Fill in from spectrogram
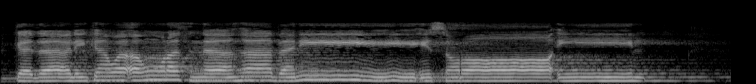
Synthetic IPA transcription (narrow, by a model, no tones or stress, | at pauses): kaðaːlɪkawaʔawɾˤɑθnaːɦaːbaniː | ʔɪsɾˤɑːʔiːl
